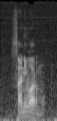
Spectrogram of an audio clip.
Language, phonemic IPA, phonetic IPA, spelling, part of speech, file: Telugu, /ɕaniʋaːɾamu/, [ʃaniʋaːɾamu], శనివారము, noun, Te-శనివారము.ogg
- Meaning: Saturday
